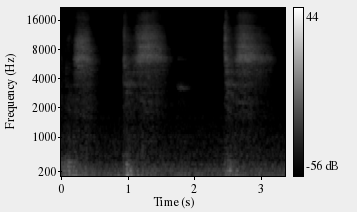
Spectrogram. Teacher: the tongue touches the upper teeth while producing a vocal sound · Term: voice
